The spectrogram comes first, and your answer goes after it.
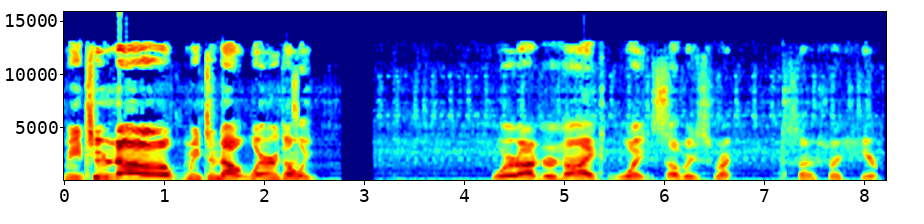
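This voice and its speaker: A woman improvising playful puppet show dialogue in an excitable, exclamatory way. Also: high-pitched, measured pace, long pauses.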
